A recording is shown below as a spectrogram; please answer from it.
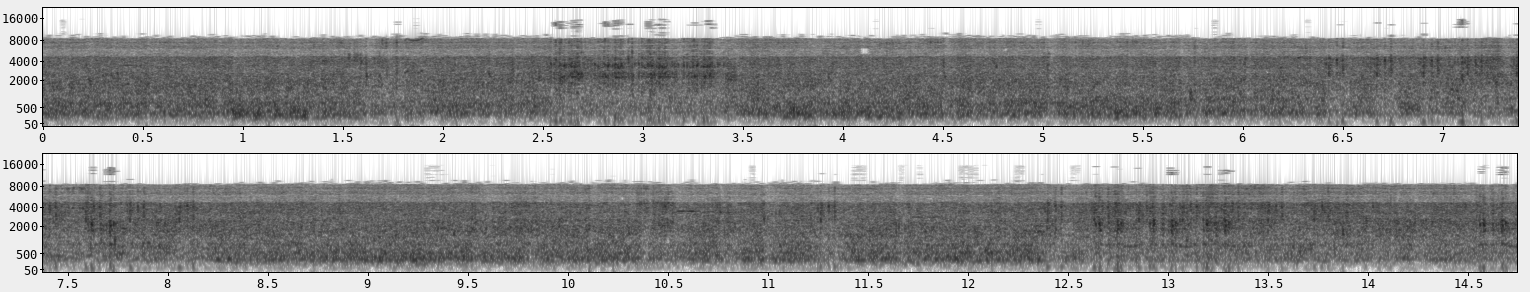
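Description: A steady rushing, hissing noise, the field sound of sea-ice footage, with louder crackling about three seconds in and again near the end.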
